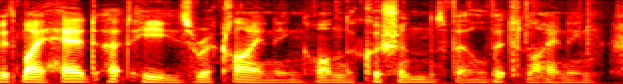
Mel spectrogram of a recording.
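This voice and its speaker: A man speaks at a fairly slow pace in a very deep, low pitch. His voice is somewhat breathy. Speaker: ASMR reader. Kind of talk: ASMR poetry reading.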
